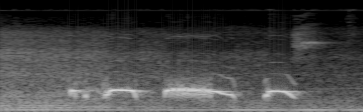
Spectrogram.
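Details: Spotted dove song, used to lure doves down: four soft, low coos in a phrase. Two short notes lead into a longer drawn-out coo, then a final short coo, over faint steady background hum.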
